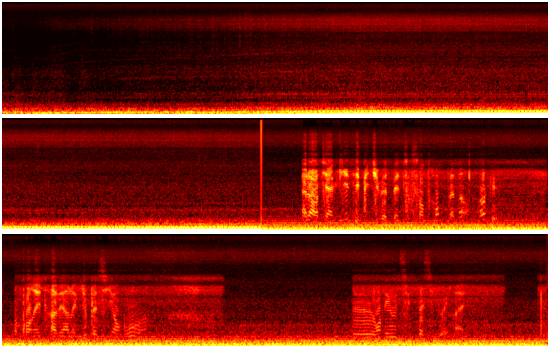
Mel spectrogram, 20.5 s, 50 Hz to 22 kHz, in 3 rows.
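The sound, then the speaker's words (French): A light aircraft takes off from runway 35. Its engine drone swells into a loud steady roar, and from about halfway through, narrow-band radio voices break in over the engine in several bursts. “Salanche, Alpha India, aligné sur piste 35, nous décollons.”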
